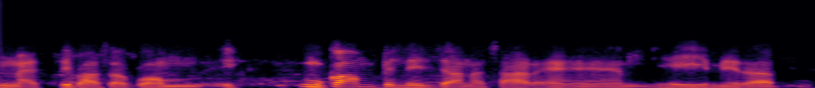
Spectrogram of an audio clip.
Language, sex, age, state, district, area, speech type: Hindi, male, 30-45, Bihar, Darbhanga, rural, conversation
